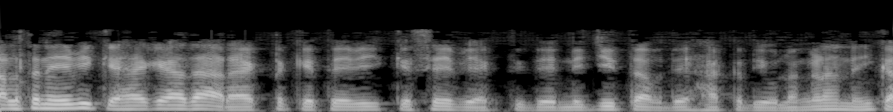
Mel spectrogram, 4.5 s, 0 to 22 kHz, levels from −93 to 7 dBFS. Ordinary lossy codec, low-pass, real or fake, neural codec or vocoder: none; 7.2 kHz; fake; vocoder, 44.1 kHz, 128 mel bands every 512 samples, BigVGAN v2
